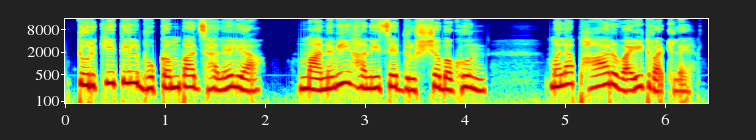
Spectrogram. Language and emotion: Marathi, sad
